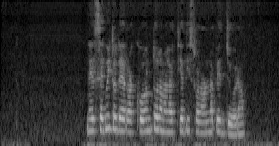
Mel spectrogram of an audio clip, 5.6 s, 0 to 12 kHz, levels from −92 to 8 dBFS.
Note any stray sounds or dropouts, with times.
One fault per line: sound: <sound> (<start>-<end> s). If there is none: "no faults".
no faults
